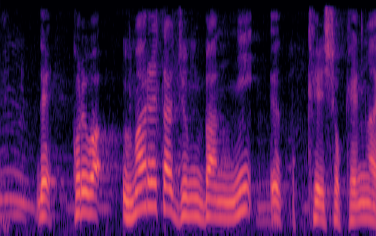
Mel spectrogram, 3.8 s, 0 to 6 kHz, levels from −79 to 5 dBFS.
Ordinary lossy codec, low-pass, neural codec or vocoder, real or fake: none; 5.4 kHz; none; real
